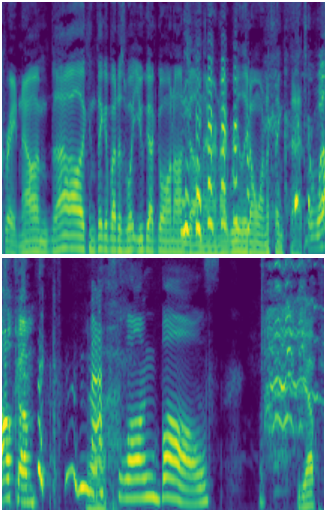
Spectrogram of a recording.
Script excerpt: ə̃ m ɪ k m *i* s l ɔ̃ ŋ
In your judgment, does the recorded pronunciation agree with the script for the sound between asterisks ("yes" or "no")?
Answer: no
